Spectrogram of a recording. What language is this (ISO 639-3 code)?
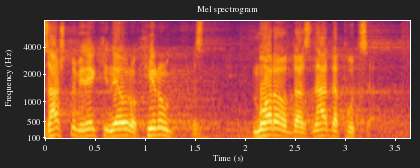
srp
